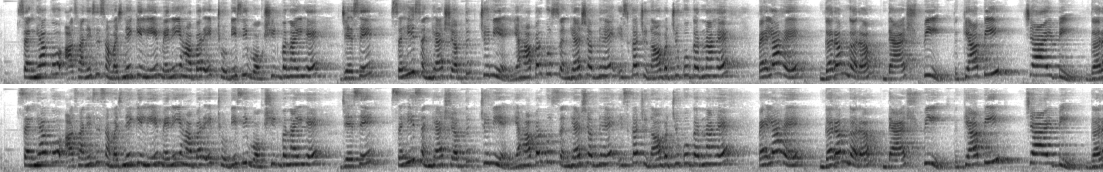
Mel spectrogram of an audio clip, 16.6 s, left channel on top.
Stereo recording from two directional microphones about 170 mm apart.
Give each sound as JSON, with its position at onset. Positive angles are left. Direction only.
{"t": 0.3, "sound": "a woman's voice", "side_deg": 35}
